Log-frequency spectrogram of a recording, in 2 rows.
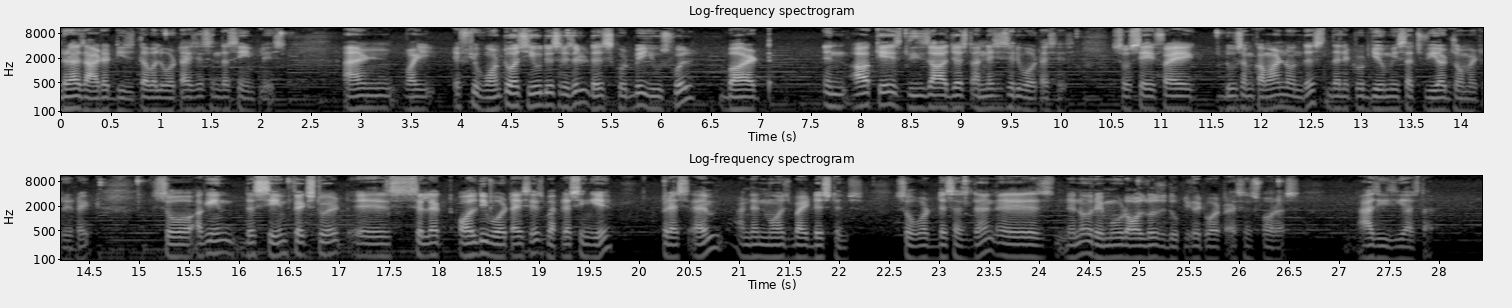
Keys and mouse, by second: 0.5 click, 0.9 click, 1.1 g, 1.5 click, 2.0 click, 2.2 g, 4.1 click, 4.5 click, 5.1 g, 6.1 click, 8.3 click, 8.5 g, 9.1 click, 10.2 3, 10.6 click, 11.6 g, 12.2 click, 12.9 middle click, 13.1 click, 13.8 click, 15.0 ctrl+z, 16.5 a, 17.5 1, 18.5 a, 20.3 m, 23.0 click, 23.3 g, 24.3 click, 24.8 click, 25.0 g, 25.6 click, 26.2 click, 26.4 g, 27.5 click.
